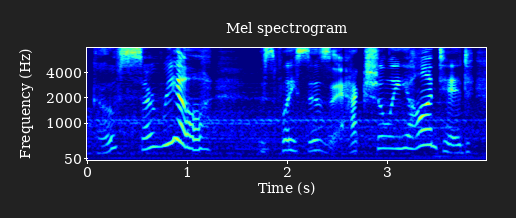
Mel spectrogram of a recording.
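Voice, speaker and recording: A woman's voice: sits high, sing-song, slow, noisy background, heavily acted. An actress voicing a young woman streamer, skeptical and sarcastic but rattled by a haunting. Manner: sarcastic, flustered. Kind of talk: visual novel voice acting.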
